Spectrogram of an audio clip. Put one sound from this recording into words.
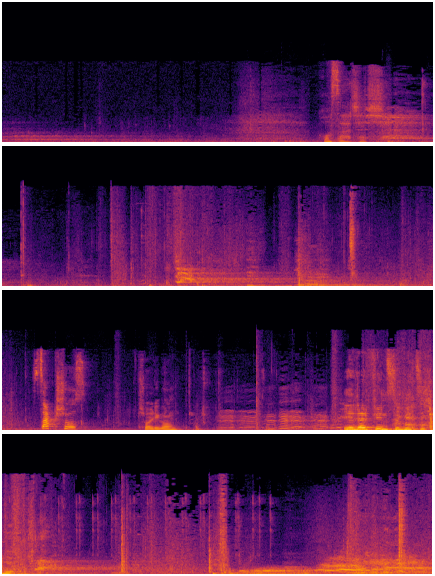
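A young woman talks and exclaims with animation close to a microphone.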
